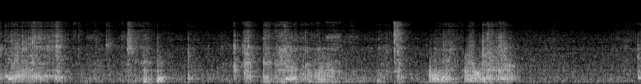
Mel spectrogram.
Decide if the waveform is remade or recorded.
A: remade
